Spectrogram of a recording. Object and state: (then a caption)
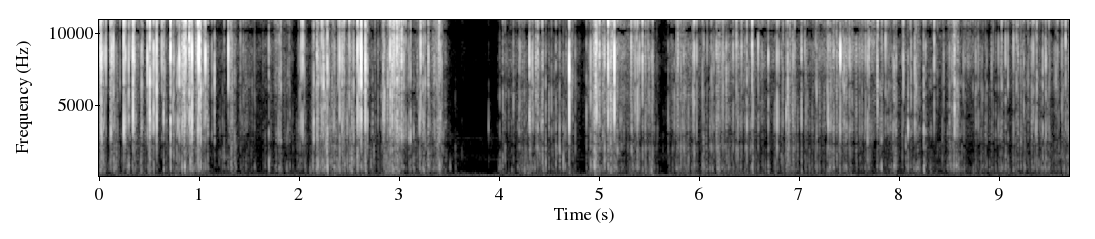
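Plastic-wrapped tissue pack being crinkled. A plastic-wrapped six-pack of pocket tissues is held at the edge while a thumb with a long nail presses and crinkles the plastic film. Dense, bright crackling and crunching runs throughout, with a steady low hum underneath and a brief quiet gap near the middle.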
